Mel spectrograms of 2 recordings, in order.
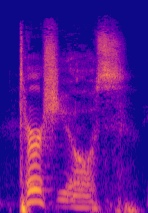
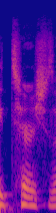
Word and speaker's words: Turcios: I'm just like Turcios. – Yeah, Ricky Turcios.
